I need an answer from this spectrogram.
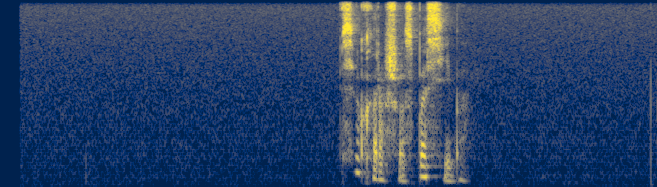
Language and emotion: Russian, neutral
